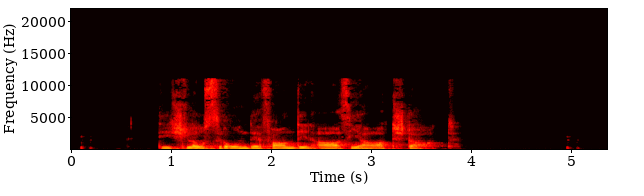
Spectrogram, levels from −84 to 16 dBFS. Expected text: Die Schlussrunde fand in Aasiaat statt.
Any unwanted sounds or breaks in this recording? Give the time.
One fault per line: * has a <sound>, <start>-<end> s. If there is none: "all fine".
all fine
